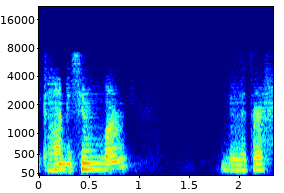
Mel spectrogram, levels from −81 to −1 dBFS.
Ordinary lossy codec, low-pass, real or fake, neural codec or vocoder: none; 7.2 kHz; fake; codec, 44.1 kHz, 0.9 kbps, DAC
